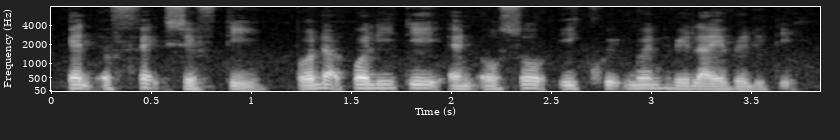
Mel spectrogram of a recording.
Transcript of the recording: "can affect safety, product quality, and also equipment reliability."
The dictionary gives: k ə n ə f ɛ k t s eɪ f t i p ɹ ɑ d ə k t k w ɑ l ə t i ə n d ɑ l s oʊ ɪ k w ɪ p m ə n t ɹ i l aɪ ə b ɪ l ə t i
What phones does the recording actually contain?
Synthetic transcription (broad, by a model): k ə n ə f ɛ k t s eɪ f t i p ɹ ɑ d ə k k w ɑ l ə t i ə n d ɑ l s oʊ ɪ k w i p m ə n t ɹ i l aɪ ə b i l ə t i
